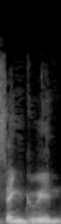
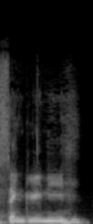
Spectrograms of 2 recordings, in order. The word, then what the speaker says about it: sanguine: By the way, it's sanguine, not sanguine.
